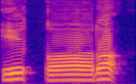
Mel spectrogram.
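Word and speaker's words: اقرأ: Nah, di situ ada hamzah mati iqra. Nah, cuman juga kita jangan sampai terlalu dalam pengucapan hamzahnya yang dikhawatirkan akan menjadi ain. Iqra. Nah, jangan. Yang betul iqra, ra, seperti itu.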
